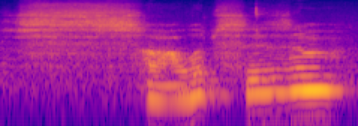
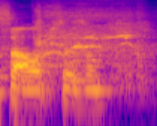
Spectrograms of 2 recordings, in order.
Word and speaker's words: solipsism: wrong button I have I feel like solop systm should start with a P like a silent P like PS o no it doesn't l o no it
